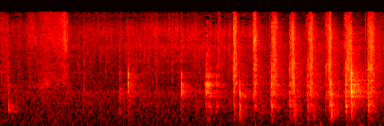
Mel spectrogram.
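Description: Leeks sweating in a hot pan give a steady soft sizzle. Stirring scrapes come in a quickening run of sharp bursts in the second half, close and fairly quiet, with no talking.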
